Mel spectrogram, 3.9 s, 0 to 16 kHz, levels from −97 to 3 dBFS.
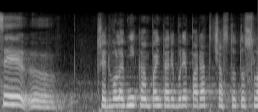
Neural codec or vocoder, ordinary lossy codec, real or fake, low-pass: none; AAC, 64 kbps; real; 9.9 kHz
